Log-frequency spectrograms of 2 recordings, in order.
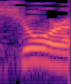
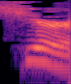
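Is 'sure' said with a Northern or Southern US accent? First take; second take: Southern; Northern. First: It is said with a Southern, shore-like vowel. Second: It is said with a Northern US vowel. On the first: "something that was on the seashore" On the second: "that's how Yankees say it"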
